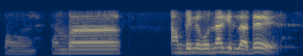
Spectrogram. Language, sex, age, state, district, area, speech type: Bodo, female, 45-60, Assam, Udalguri, rural, conversation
